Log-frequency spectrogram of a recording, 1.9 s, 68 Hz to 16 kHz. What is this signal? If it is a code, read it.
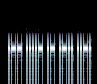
Morse code, heard as a keyed tone, about 40 wpm, 700 Hz. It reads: W4ALF
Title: Call Signs - 40wpm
